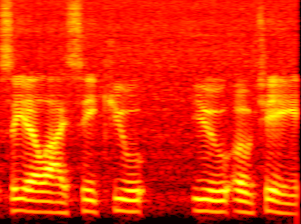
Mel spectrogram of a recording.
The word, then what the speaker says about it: Clicquot: So, it's uh you know, c c l i c q u o t is actually pronounced k l e e k - o, Clicquot.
